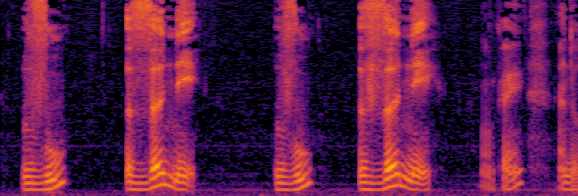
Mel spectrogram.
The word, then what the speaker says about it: venez: Then, classic ending for vous, EZ here, and then you pronounce it et, vous venez.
